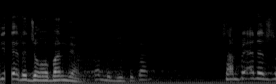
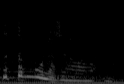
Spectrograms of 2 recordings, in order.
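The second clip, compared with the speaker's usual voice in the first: normal talking voice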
